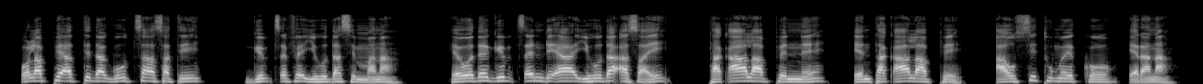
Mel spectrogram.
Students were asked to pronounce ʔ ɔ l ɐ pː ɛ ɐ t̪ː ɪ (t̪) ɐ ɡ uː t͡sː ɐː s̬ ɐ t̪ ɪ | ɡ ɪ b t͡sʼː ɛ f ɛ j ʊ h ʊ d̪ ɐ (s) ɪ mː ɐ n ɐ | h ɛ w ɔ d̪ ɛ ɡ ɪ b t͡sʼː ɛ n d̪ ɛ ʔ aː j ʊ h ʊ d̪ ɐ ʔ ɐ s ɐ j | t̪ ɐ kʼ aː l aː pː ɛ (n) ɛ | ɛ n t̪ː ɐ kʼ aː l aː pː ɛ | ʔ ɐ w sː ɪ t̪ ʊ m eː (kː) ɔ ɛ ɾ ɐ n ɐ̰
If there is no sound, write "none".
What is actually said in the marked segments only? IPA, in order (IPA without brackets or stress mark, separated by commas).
d̪, s, nː, kː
